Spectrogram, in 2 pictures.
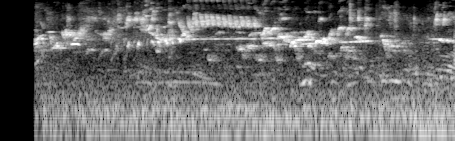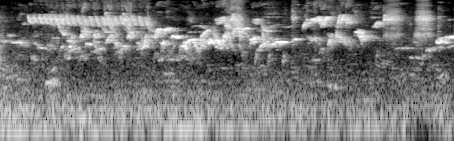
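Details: White-rumped shama in full song, a dense, varied run of loud whistles, rapid trills and buzzy rattles packed closely together with barely a pause, high and bright throughout.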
